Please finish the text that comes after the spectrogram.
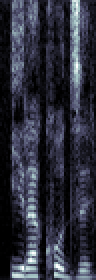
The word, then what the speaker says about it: Irakoze: Comment tu prononces? Irakoze.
